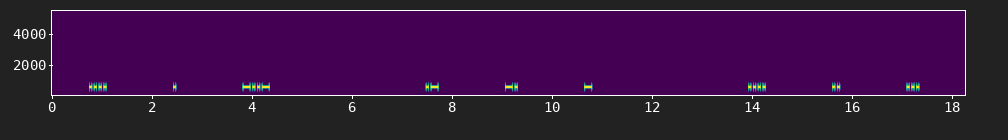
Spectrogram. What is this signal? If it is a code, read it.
Morse code, heard as a keyed tone, about 25 wpm, spaced as for 6 wpm, 600 Hz. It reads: HEX ANT HIS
